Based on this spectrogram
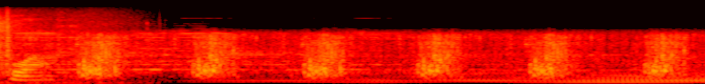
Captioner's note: boot sounds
